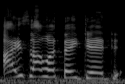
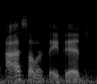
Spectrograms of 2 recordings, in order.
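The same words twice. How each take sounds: First: "what" hit high and firm; stress on what. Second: Low, quiet ominous mutter. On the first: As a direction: lean hard on "what". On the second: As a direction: mutter it darkly under breath. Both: Shown as a demonstration. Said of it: "repeats line with emphasis".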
